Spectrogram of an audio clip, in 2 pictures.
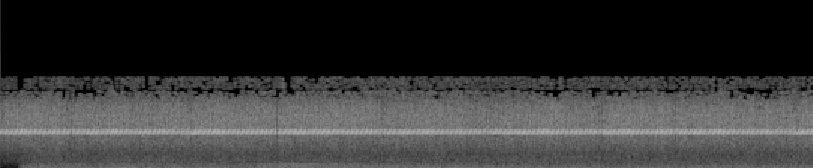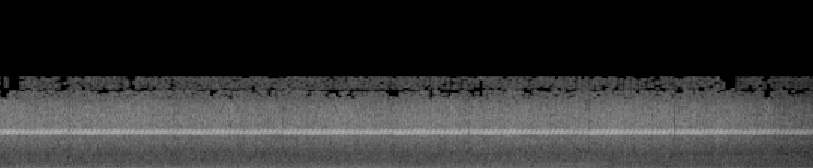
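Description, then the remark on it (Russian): Cicadas sing at night, heard from a veranda by kerosene lamplight, in one unbroken, shrill high-pitched drone that holds steady from start to finish, layered over a soft, constant low rumble. No one speaks. “при свете керосиновой лампы, под песней цикад.”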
